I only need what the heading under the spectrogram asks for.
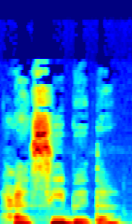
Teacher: ام حسیبتا، ح حلق سے سین پر سیٹی جیسی آواز، اور سی سے آواز نہیں آنی چاہیے، سی ہے سی. حسیبتا با پر سکون ہے تو با پر قلقلہ کریں گے. حسیبتا تا ایک حرکہ، ان نون پر غنہ اور ایک حرکہ.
